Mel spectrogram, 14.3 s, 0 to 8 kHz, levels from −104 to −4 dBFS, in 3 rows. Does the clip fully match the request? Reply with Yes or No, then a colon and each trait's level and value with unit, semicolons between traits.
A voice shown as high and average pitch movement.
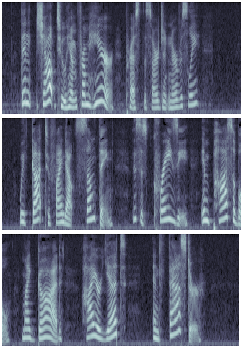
No: high, 245 Hz; wide, 6.5 semitones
